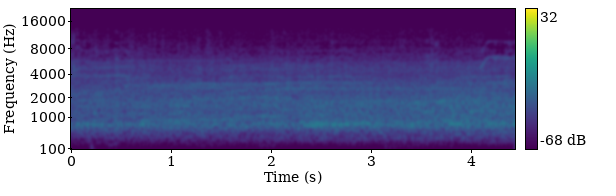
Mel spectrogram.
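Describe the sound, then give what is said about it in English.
A large arena crowd at a basketball game cheers a made free throw in a sustained, steady roar that holds at full strength for several seconds, a dense wash of many voices with no single speaker standing out. “Crowd loves it.”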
